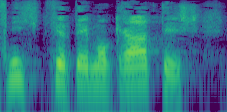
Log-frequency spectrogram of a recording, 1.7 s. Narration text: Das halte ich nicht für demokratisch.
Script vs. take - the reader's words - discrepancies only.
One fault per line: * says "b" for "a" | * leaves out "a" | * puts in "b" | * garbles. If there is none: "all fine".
* leaves out "halte ich"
